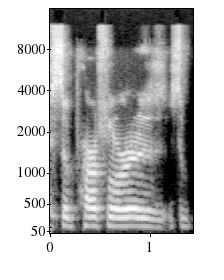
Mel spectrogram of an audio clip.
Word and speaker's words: superfluous: death and it's especially superfluous Superfluous that's how you say it my beard just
